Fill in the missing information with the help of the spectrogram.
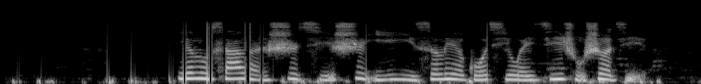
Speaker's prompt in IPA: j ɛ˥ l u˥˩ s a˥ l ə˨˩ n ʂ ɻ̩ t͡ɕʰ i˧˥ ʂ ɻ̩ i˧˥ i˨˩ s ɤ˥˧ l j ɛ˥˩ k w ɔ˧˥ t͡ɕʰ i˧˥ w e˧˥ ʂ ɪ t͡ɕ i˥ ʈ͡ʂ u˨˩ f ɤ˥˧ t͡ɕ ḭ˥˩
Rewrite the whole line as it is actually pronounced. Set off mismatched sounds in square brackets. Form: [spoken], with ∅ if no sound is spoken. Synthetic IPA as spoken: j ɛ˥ l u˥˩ s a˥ l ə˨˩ [ŋ] ʂ ɻ̩ t͡ɕʰ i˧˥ ʂ ɻ̩ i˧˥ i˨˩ s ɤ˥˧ l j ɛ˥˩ k w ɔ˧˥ t͡ɕʰ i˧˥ w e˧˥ [∅] ɪ t͡ɕ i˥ [ʈ͡ʂʰ] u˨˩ [ʂ] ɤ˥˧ t͡ɕ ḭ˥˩

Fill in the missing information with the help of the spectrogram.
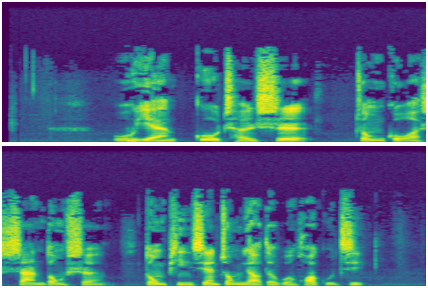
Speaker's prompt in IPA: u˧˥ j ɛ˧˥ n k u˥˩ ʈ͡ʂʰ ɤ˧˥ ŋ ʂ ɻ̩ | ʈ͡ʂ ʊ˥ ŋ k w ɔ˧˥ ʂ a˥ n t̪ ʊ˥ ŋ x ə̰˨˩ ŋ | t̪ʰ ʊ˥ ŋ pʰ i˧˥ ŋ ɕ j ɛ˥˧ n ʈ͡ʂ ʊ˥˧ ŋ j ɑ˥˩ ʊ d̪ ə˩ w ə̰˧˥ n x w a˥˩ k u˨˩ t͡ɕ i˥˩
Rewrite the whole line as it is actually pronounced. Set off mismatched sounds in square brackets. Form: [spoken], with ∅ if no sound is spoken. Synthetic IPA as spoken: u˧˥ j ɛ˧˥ n k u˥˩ ʈ͡ʂʰ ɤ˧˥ ŋ ʂ ɻ̩ | ʈ͡ʂ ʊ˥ ŋ k w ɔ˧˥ ʂ a˥ n t̪ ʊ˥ ŋ [ʂ] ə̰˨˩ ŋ | [t̪] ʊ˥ ŋ pʰ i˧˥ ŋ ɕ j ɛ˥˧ n ʈ͡ʂ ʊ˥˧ ŋ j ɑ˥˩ ʊ d̪ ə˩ w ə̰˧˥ n x w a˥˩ k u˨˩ t͡ɕ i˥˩

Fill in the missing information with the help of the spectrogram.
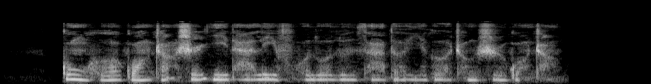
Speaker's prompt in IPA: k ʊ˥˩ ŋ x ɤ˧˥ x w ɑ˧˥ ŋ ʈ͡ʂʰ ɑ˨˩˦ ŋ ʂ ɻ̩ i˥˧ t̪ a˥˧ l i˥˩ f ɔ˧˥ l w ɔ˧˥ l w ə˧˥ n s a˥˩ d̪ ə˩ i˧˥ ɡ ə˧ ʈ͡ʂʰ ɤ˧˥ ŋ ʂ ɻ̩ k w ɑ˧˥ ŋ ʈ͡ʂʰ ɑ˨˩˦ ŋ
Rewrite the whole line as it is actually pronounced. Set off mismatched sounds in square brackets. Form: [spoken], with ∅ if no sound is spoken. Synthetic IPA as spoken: k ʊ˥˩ ŋ x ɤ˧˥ [k] w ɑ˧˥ ŋ ʈ͡ʂʰ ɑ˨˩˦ ŋ ʂ ɻ̩ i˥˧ t̪ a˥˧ l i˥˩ f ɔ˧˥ l w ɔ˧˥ l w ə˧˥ n s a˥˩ d̪ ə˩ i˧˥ ɡ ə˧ ʈ͡ʂʰ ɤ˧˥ ŋ ʂ ɻ̩ k w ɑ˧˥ ŋ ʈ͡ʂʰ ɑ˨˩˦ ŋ

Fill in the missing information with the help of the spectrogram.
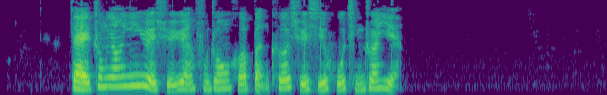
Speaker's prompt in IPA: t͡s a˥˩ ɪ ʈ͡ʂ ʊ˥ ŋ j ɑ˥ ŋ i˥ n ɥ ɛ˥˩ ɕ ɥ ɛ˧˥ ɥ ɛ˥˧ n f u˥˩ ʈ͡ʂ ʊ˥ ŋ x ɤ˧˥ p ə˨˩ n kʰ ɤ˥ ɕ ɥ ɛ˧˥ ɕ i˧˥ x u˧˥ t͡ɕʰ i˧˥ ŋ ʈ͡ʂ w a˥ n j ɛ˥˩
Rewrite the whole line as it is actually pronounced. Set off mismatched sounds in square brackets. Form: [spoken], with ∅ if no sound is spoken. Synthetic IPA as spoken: t͡s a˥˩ ɪ ʈ͡ʂ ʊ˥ ŋ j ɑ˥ ŋ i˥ n ɥ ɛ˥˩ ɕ ɥ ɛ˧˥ ɥ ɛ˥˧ n f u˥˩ ʈ͡ʂ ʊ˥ ŋ x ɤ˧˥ p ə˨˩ n kʰ ɤ˥ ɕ ɥ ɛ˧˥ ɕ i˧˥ x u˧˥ t͡ɕʰ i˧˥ ŋ ʈ͡ʂ w a˥ n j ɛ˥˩

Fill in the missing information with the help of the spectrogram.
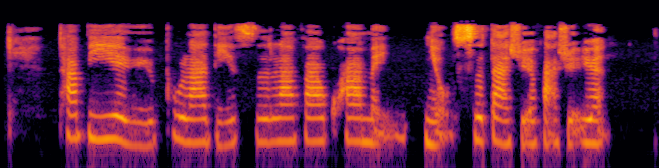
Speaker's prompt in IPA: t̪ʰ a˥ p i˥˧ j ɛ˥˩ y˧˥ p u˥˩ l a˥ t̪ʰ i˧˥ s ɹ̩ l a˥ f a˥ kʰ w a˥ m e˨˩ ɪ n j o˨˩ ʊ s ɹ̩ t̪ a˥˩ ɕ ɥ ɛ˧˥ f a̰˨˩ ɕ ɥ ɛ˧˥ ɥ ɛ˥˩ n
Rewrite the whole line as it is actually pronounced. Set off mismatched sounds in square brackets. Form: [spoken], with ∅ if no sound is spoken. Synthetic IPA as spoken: t̪ʰ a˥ p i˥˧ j ɛ˥˩ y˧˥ p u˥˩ l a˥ [t̪] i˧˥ s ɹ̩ l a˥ f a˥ kʰ w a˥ m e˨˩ ɪ n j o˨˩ ʊ s ɹ̩ t̪ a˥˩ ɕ ɥ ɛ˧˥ f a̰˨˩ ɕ ɥ ɛ˧˥ ɥ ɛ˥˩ n

